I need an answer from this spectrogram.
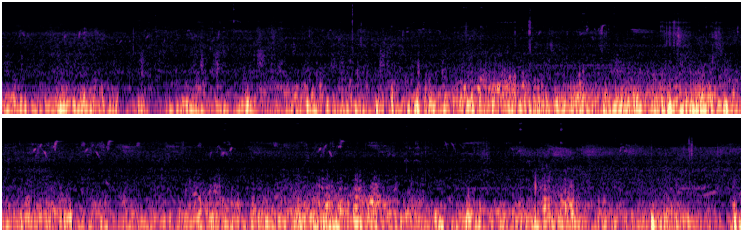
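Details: Friesian horses, foals kept with mares, moving over the ground: a steady stream of low, dull hoof thuds and scuffs throughout, with faint background noise.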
